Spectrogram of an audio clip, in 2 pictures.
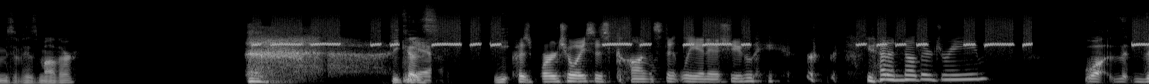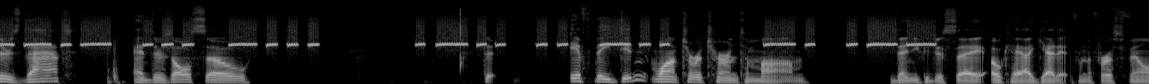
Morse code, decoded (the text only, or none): WID NR HR QSB LID NW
